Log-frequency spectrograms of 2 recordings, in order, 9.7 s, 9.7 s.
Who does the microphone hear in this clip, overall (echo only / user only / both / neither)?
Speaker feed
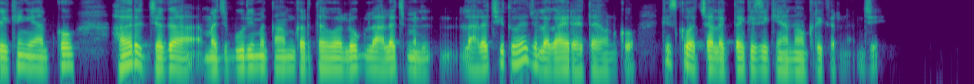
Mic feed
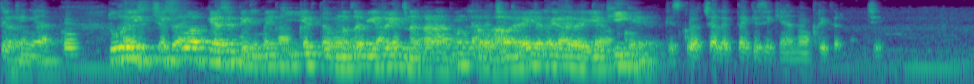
both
